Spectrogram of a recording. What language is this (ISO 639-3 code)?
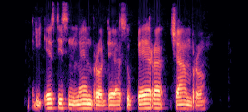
epo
